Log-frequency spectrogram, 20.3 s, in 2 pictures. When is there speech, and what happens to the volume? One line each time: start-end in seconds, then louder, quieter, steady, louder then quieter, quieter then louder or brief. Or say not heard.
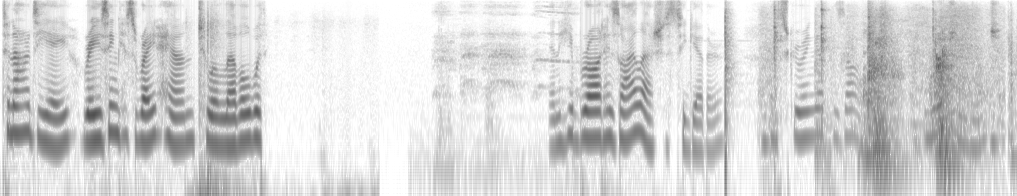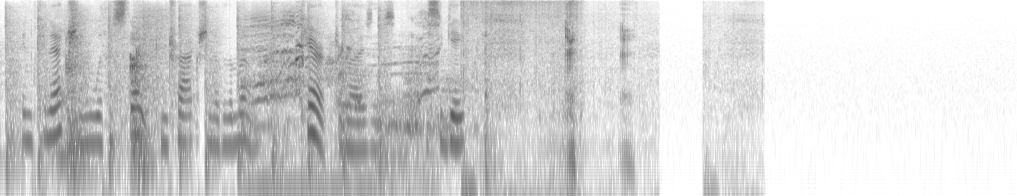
0.1-2.6 brief
5.5-14.8 quieter then louder.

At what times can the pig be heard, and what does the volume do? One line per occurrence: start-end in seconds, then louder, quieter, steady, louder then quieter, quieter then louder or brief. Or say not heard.
7.6-17.9 quieter.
